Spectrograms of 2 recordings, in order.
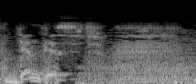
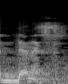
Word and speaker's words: dentist: Being Dentist Dentist Dentist pronúncia rápida de denst uma palavra conhecida todo mundo na hora de escutar D sabe o que é um DST evitamos os TS lembra então tira esse T Denis Denis Denis today Judge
